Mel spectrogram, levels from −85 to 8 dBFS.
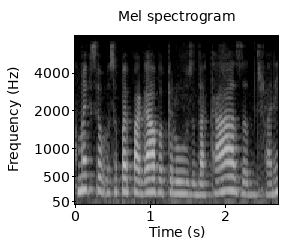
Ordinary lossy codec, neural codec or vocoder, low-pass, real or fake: none; none; 7.2 kHz; real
